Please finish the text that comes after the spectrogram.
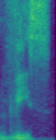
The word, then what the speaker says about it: Wyss: It's actually pronounced Wyss, like Hans-Jörg Wyss.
